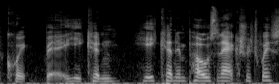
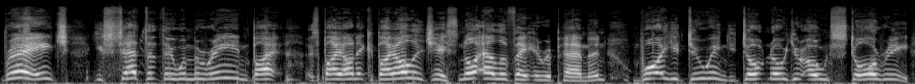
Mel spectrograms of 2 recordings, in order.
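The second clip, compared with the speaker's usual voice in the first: louder, higher nagging commenter; mock complaining viewer; 5 semitones higher, 5 dB louder than usual. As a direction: mimic annoyed fans. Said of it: "people were like".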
